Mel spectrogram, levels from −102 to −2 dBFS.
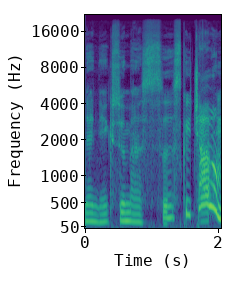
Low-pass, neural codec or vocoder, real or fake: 19.8 kHz; vocoder, 44.1 kHz, 128 mel bands every 512 samples, BigVGAN v2; fake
